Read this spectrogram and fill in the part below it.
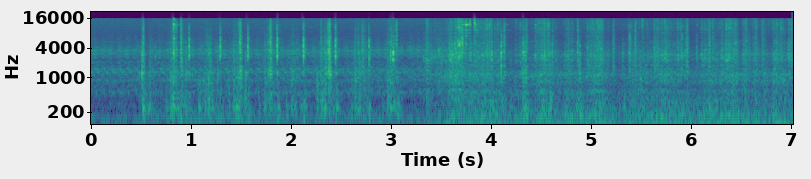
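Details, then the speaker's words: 1986 Camaro IROC-Z with 350 V8, cold weather: starter churns in uneven bursts about three seconds before it catches and runs; hard cold start, owner suspects a faulty choke or old gas. "That's a start. So I think there's something wrong with the choke on the car. It really doesn't like to start until you get it spinning quite a bit and get a whole bunch of gas into it."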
